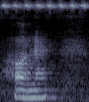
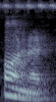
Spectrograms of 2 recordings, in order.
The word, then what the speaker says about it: honour: HONOUR, क्या बन गया, हॉनर। हॉनर, क्योंकि एच को हम है पढ़ते हैं, हॉनर होना चाहिए, लेकिन नहीं, एच को हम है नहीं पढ़ेंगे, एच को हम ए पढ़ेंगे, बन गया ऑनर, क्या बन गया, ऑनर।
